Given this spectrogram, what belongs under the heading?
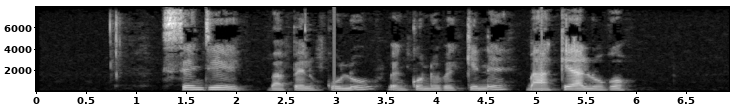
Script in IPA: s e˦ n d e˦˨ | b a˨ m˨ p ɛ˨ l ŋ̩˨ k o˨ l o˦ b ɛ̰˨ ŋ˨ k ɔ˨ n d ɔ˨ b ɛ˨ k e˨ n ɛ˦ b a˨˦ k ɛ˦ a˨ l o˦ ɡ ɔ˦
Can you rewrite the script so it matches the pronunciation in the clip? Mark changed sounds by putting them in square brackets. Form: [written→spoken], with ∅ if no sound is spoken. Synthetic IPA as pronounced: s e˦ n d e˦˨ | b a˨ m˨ p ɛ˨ l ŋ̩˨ k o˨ l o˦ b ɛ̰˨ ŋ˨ k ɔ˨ n d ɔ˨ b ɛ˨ k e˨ n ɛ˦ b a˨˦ k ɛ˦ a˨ l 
